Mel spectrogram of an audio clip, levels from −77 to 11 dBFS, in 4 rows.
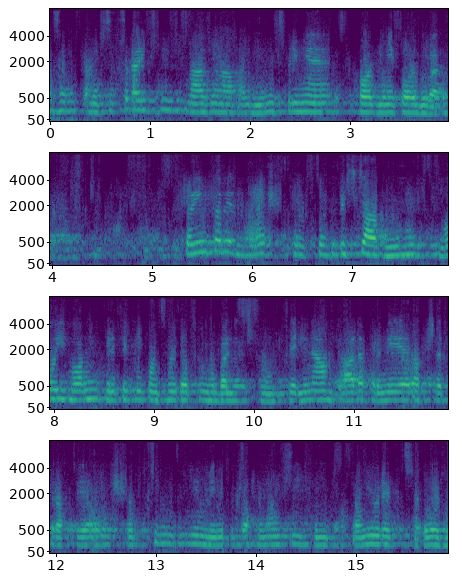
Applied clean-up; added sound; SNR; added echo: neural separator model SepFormer DNS4.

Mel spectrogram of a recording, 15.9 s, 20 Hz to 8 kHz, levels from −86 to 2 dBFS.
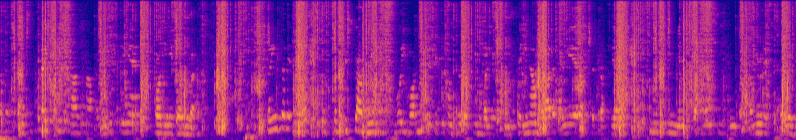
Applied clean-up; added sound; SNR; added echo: classical method WPE with log-MMSE.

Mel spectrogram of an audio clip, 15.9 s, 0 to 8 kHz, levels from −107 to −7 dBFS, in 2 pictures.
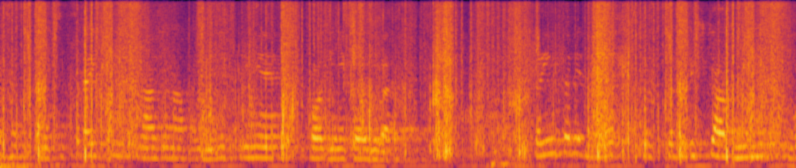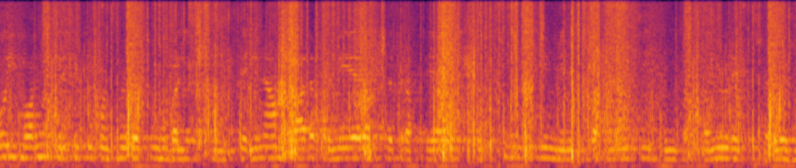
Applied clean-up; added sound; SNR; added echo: none; Walk, footsteps; -2 dB; reverberation time 1.7 s.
